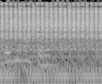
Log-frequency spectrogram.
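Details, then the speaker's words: Toyota Wigo that swallowed water through its air cleaner: sharp, evenly spaced metallic knocks about fifteen a second over the idle, from a connecting rod bent by the water; oil added to the combustion chamber against rust. "Bumalukkot na. Bumalukkot dahil sa tubig."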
